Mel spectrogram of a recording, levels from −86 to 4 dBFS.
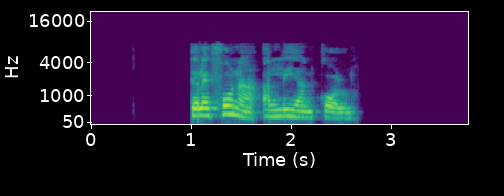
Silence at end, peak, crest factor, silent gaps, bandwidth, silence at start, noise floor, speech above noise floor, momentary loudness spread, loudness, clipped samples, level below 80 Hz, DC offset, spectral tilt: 1.15 s; -2 dBFS; 16 dB; none; 8.2 kHz; 1 s; under -90 dBFS; over 75 dB; 7 LU; -15 LUFS; under 0.1%; -60 dBFS; under 0.1%; -6 dB/octave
